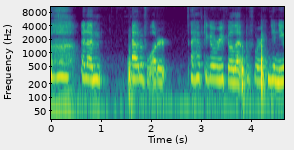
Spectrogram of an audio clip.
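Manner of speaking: crying, struggling to get the words out. Reader stopping mid-book to talk, crying, barely able to speak. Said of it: "I can barely even speak".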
